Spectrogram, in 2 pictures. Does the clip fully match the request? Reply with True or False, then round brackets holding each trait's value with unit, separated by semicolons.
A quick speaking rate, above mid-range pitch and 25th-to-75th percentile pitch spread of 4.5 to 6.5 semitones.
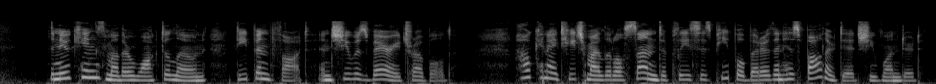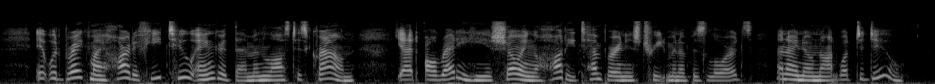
True (215 wpm; 215 Hz; 4.9 semitones)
